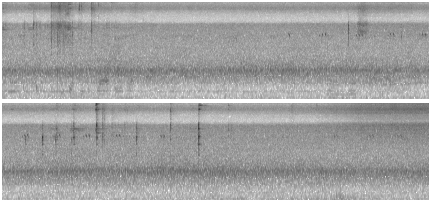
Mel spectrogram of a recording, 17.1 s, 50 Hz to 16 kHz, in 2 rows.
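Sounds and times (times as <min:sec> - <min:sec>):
steady background hiss: 0:00.0 - 0:17.0
metal parts clicking and tapping: 0:09.0 - 0:12.7.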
